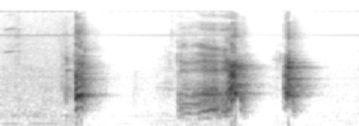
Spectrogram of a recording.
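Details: Miniature Pinscher asking to eat at dinnertime, indoors: one sharp bark, then a longer rough drawn-out yelp, then another short bark, with quiet room tone between.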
